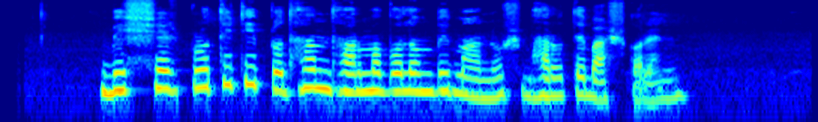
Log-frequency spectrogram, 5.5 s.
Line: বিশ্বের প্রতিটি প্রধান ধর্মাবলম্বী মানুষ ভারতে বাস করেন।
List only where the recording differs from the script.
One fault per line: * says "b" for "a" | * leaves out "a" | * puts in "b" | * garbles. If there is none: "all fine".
all fine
